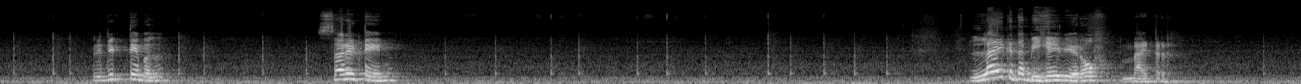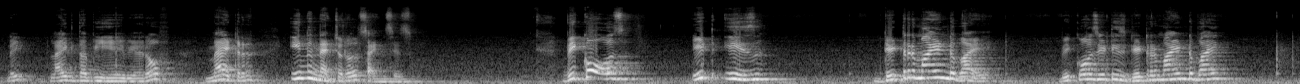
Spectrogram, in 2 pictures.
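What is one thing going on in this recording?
A young man speaks calmly and explains things.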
